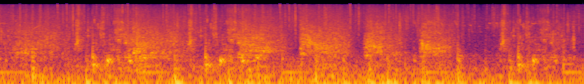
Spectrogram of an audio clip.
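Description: Water poured and splashed from a small plastic bucket in repeated gushes, over steady background music.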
